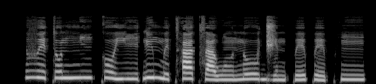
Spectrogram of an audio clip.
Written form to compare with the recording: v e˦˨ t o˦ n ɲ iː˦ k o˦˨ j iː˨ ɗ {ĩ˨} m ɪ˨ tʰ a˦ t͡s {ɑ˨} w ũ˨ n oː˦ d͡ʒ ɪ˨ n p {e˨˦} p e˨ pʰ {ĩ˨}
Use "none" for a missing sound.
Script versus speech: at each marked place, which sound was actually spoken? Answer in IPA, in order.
ĩ˦, a˨, e˨˦, ĩ˦

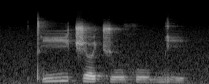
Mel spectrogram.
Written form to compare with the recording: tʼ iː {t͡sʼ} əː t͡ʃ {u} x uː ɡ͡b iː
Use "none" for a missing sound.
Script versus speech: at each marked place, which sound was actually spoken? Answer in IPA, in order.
t͡ʃ, u

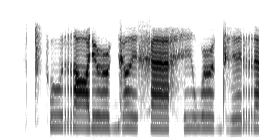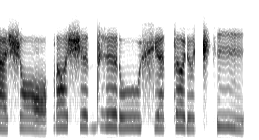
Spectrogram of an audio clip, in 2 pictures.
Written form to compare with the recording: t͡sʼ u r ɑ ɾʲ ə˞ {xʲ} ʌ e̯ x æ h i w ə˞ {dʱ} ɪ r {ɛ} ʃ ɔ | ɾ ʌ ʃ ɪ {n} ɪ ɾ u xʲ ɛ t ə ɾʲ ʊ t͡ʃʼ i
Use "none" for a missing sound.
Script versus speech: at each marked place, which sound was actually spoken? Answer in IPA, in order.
ɡʲ, dʱ, æ, dʱ

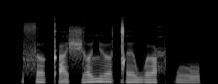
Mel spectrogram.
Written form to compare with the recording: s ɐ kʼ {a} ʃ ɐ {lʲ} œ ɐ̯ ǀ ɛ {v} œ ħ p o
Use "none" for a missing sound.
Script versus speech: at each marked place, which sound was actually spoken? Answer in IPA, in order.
a, lʲ, w

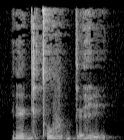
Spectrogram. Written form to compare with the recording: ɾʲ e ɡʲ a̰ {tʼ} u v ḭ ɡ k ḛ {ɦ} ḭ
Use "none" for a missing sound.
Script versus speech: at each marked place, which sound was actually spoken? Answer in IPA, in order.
tʼ, ɦ

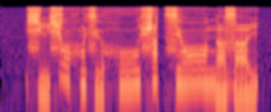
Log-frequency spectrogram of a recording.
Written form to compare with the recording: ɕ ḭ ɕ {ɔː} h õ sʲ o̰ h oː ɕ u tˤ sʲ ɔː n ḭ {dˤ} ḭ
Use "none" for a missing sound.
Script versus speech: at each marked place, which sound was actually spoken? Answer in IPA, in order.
ɔː, zˤ

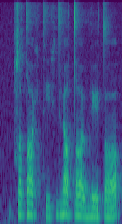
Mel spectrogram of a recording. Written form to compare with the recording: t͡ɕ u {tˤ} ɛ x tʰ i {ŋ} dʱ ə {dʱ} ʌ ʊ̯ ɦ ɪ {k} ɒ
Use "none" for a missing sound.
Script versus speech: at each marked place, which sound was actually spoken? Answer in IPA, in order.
tˤ, x, tˤ, t

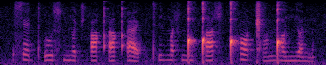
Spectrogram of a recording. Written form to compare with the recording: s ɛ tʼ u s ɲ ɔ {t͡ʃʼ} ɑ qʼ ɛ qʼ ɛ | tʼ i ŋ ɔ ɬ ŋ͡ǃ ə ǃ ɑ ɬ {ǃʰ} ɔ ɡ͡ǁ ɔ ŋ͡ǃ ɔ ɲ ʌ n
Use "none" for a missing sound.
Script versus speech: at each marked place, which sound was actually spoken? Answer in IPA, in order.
t͡ʃʼ, ǃʰ

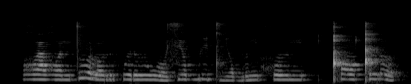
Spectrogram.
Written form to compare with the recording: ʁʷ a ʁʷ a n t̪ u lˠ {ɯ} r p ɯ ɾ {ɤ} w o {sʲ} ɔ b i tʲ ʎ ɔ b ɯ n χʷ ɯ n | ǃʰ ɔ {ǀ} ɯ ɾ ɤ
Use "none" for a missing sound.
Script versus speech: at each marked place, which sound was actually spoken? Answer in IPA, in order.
u, ɯ, sʲ, ǃ

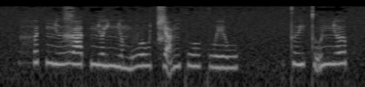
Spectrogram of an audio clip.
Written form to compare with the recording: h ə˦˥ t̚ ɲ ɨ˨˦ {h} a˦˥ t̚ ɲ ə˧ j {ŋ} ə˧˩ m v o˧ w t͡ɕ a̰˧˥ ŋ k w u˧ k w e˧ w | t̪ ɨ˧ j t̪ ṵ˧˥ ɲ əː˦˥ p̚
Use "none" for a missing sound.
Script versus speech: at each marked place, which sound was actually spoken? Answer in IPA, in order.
ɣ, ɲ

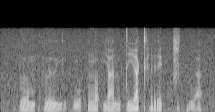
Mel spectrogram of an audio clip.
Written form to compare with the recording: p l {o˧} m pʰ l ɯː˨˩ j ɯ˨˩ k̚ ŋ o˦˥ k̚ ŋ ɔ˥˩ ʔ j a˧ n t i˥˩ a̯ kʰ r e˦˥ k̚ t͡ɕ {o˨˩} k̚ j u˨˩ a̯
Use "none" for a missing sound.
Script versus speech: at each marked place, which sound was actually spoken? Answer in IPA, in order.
o˧, o˨˩

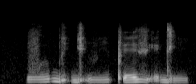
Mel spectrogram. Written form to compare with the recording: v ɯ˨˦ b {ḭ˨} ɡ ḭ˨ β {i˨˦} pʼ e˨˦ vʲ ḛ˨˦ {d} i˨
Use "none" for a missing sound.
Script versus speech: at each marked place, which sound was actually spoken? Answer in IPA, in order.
ḭ˨, i˨˦, d

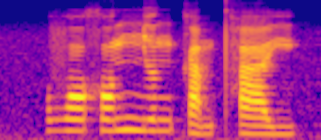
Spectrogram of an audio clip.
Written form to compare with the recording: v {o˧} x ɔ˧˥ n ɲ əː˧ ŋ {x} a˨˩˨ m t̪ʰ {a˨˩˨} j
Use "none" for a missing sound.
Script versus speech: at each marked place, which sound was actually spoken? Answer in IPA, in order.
ɔ˧, k, a˨˩

